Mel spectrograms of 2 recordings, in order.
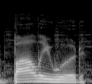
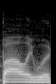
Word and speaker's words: Bollywood: y w o d rhymes with Hollywood uh the Hound posted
